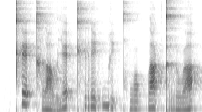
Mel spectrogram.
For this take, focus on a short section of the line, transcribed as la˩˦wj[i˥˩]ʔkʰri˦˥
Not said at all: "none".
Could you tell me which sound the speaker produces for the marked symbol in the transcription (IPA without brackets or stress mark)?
e˥˩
